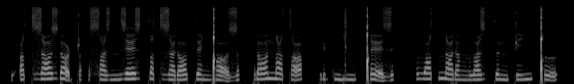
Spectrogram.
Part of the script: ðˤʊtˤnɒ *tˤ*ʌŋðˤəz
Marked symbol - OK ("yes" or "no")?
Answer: no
